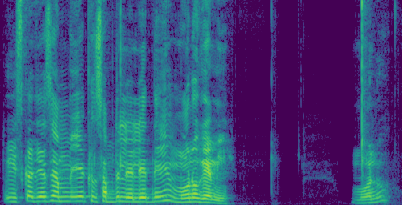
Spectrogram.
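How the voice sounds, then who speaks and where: A woman's voice: a little high, brisk, fairly bright tone. A woman teaching a vocabulary lecture, repeating key words, asking herself questions and spelling words out letter by letter.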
